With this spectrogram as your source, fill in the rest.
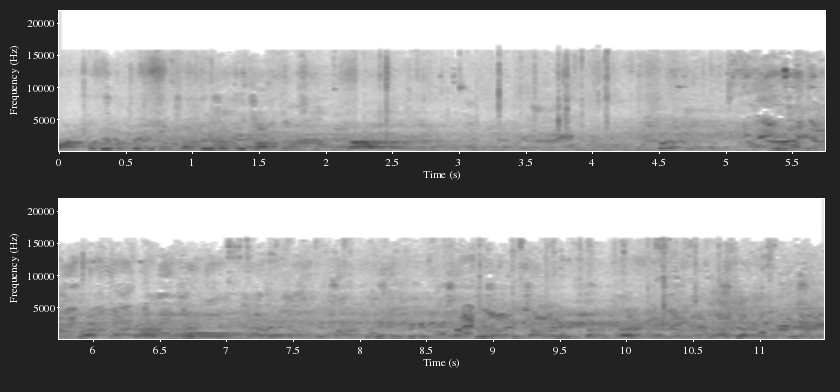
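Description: A large crowd of women and men chatter and shout all around, outdoors.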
